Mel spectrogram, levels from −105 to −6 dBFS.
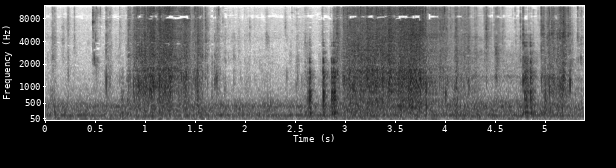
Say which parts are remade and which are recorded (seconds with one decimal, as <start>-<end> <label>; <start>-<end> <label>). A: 0.0-3.9 recorded; 3.9-5.0 remade; 5.0-5.4 recorded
